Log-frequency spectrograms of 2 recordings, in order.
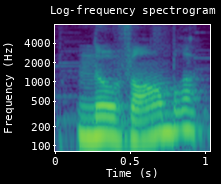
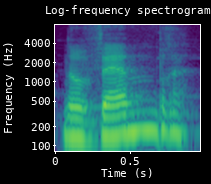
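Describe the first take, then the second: First: The vowel is nasal with no M heard. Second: An M consonant is heard after the vowel. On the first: The speaker calls it right. "I'm saying ... novembre" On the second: The speaker calls it wrong. "I'm not saying ... novembre"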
